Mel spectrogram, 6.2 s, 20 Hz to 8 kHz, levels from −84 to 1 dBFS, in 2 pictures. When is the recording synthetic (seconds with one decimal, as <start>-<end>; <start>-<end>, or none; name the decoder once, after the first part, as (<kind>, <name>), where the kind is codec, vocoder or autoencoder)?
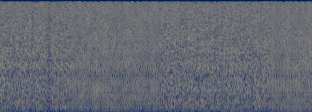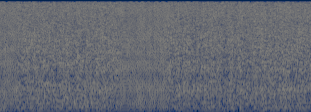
0.7-1.6 (vocoder, WaveNeXt); 2.7-3.3; 4.3-4.8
